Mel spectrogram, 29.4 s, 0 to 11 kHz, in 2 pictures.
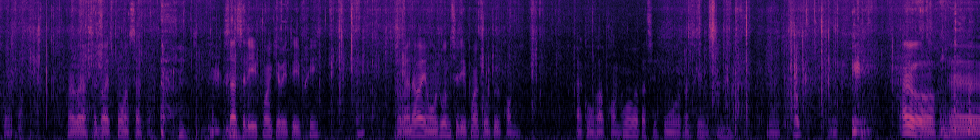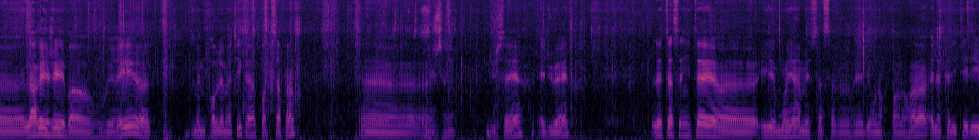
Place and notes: Préparation au martelage ONF - Réserve Naturelle du Massif du Ventron, France
Consigne de l'ONF avant martelage des parcelles 46 & 47 de la réserve naturelle du grand ventron.
Cornimont, France, 25 October 2012, 08:02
